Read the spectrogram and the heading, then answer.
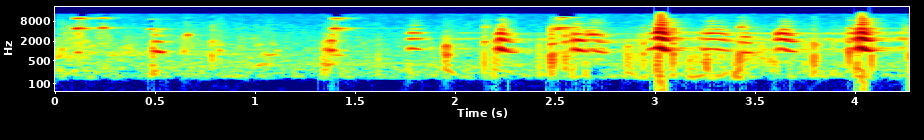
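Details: Eurasian coots recorded as a hunting call: a busy series of short, nasal, harmonic notes from several birds, some high thin squeaks, then louder sharp clipped calls near the end.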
